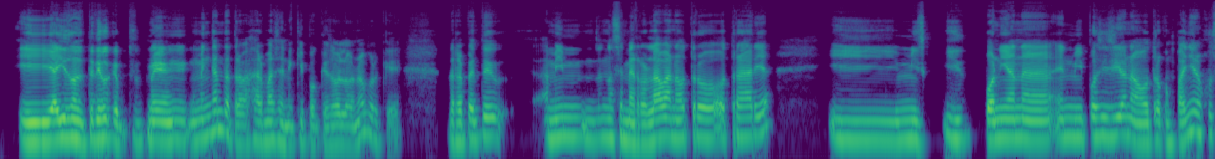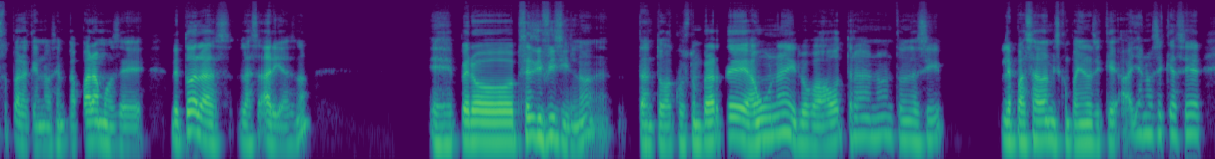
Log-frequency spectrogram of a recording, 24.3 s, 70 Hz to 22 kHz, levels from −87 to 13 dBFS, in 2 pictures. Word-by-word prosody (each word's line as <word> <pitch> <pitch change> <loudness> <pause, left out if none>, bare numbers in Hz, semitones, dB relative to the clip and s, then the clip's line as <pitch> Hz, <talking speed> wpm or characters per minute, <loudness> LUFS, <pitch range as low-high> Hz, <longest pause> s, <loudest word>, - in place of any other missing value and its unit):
y 135 0 +6
ahí 140 +2 +9
es - - +3
donde 150 -3 +5
te 145 - 0
digo 145 +1 +6
que, 135 -2 +1
pues, 150 -8 -11
me 140 0 +3
me 140 +3 -2
encanta 190 +1 0
trabajar 125 +3 -3
más 135 0 -1
en 125 -4 -2
equipo 115 0 -8
que 110 - -8
solo, 120 0 -2
¿no? - - -3
Porque 150 -7 -10 0.4
de - - -3
repente 145 +4 +1 0.5
a 155 - -7
mí, 150 +2 +1
no 155 -1 -4
sé, 155 - -3
me 135 -3 +3
rolaban 145 +5 +3
otro 150 0 +1
otra 160 -1 0
área, 165 +4 -2 0.5
y 140 -1 -3
mis 140 -2 -2
y 150 -3 -3 0.2
ponían 150 +1 +4
a 140 -1 +2
en 155 +1 -2
mi 155 0 -1
posición 160 +1 0
a 135 -3 +2
otro 130 +1 0
compañero, 135 +9 -1
justo 170 -1 -11
para 120 - -4
que 115 0 -8
nos 115 +1 -7
empapáramos 120 +1 0
de 115 -1 -5 0.2
de 135 - -1
todas 195 +8 +4
las 130 -4 +1
las 130 -1 -6
áreas, 120 -2 0
¿no? 240 - -8 1.2
Eh, 120 -1 -4
pero, 130 -1 +6
pues 135 - -6
es 160 +1 +3
difícil, 145 -7 0
¿no? 135 +7 -5 0.4
Tanto 120 -1 -2
acostumbrarte 135 +6 +1
a 125 - +2
una 160 +7 +1
y 140 - -1
luego 125 -2 -2
a 115 - -1
otra, 155 +4 -4
¿no? 155 +2 -8
Entonces, 145 -4 -6
así - - -12 0.6
le 135 -1 +1
pasaba 140 +1 +2
a - - -1
mis 135 -2 -3
compañeros 130 0 -1
de 120 - -8
que: 130 0 -5
"Ay, - - -6
ya 170 - -6
no 170 - -4
sé 175 +1 -7
qué 175 -1 -5
hacer". 175 +1 -4
140 Hz, 205 wpm, -21 LUFS, 130-155 Hz, 1.2 s, ahí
